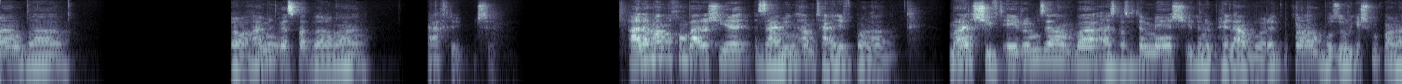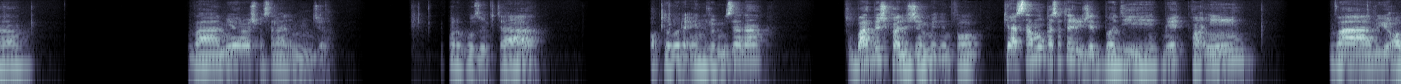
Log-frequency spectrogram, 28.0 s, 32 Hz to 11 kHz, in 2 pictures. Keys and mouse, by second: 0.2-0.6 middle drag, 1.3 middle click, 2.7-3.3 middle drag, 3.9 middle click, 8.0 drag, 9.7 shift+a, 12.9 s, 17.2 middle click, 17.9 click, 18.2 s, 20.6 n, 24.6 click, 27.6-28.0 shift+middle drag.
